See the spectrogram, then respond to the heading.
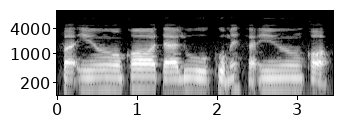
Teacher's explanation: Di sini ada qalqalah, fa in qatalukum, kalau ikhfa, nun mati bertemu dengan qaf, qaf ini fa in qatalukum, fa in qa, kita dekatkan bunyi ini, bunyi nun mati itu menghampiri huruf qaf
